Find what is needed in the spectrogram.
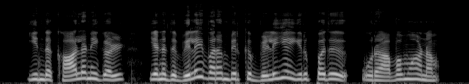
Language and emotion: Tamil, sad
